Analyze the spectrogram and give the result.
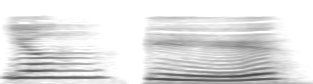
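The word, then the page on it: yingyu: ying1yu3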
